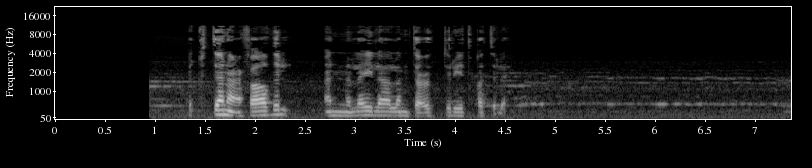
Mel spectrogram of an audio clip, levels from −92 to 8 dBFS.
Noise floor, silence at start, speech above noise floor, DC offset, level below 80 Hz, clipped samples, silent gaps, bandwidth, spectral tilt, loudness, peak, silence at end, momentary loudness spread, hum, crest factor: -58 dBFS; 0.95 s; 33 dB; under 0.1%; -62 dBFS; under 0.1%; none; 11.5 kHz; -5 dB/octave; -25 LUFS; -6 dBFS; 0.9 s; 28 LU; none; 22 dB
